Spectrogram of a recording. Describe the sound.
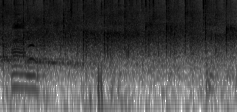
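A church audience applauds to welcome a guest preacher. A voice is heard briefly at the start, then many hands clap in a steady, dense patter that carries on to the end.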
